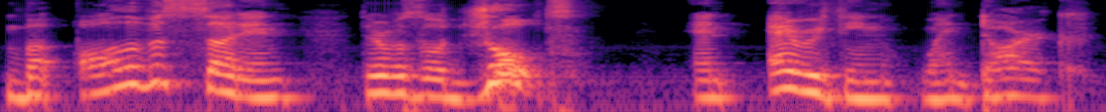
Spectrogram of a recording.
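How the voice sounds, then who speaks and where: A woman reading a children's picture book aloud in a deliberate, expressive storytelling manner. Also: deep voice, slightly rough. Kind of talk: storybook read-aloud narration.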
